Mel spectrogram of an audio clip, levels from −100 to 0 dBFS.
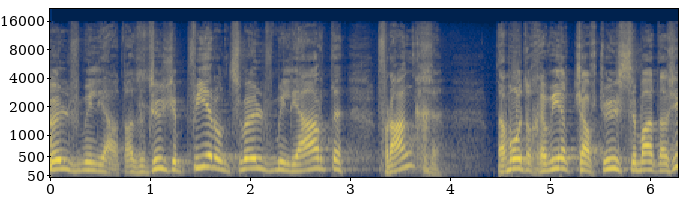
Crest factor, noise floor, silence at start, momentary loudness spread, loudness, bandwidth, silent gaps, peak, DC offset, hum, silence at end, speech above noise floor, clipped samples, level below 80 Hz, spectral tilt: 14 dB; -52 dBFS; 0 s; 10 LU; -16 LUFS; 16 kHz; none; -2 dBFS; under 0.1%; none; 0 s; 36 dB; under 0.1%; -62 dBFS; -5.5 dB/octave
